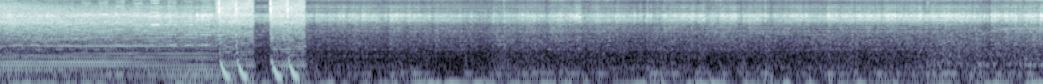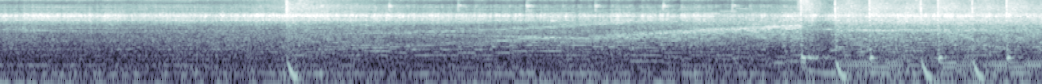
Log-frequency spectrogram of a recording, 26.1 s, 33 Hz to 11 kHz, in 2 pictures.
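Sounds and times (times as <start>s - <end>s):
background music: 0.0s - 3.8s, 16.6s - 26.0s
motorcycle engine and road rumble: 0.0s - 26.0s
wind rushing over microphone: 3.2s - 26.0s.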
